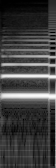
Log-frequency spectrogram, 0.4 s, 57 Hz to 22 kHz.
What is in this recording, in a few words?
WND CLAR, Clarinet Sh; Roland LCDP04 Orchestral Winds; 90 s Sample CDs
